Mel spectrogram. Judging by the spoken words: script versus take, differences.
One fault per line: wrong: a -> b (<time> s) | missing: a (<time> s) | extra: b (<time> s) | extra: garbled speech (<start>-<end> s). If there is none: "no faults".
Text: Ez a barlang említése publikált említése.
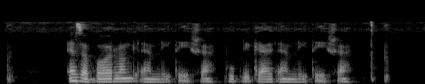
no faults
